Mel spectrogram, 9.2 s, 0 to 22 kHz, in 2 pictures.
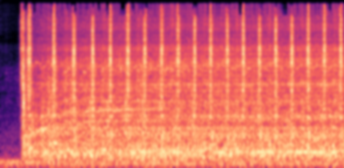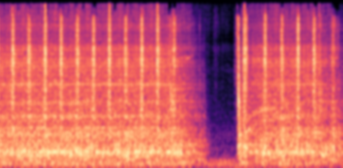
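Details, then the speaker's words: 1979 Mustang that sat 32 years since 1991, five cylinders sprayed with WD-40: even cranking at about two to three beats a second with a brief pause. The starter spins cleanly with no grinding. A noise comes from the rear, and the owner suspects junk in the cylinders. "Maybe it's the starter itself, but the starter sounds so clean."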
